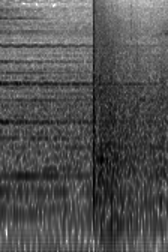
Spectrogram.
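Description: A fireworks display: a sharp firework bang a little over a second in, ringing out afterwards, over a held orchestral chord from the show's music as it fades.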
